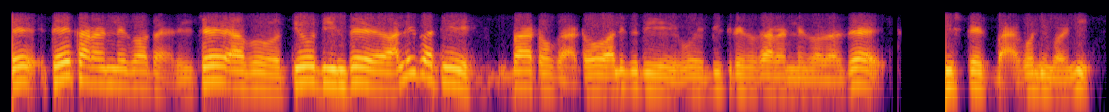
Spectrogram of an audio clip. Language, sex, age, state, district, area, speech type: Nepali, male, 45-60, West Bengal, Kalimpong, rural, conversation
